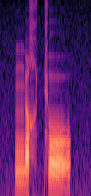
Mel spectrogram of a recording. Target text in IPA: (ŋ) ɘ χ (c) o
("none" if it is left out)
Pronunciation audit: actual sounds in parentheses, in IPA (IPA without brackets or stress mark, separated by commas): ŋ, c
